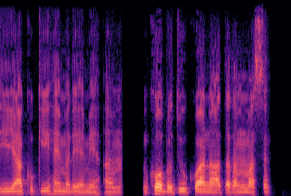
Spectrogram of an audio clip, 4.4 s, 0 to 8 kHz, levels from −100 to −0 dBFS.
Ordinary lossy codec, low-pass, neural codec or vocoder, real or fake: none; none; codec, 16 kHz, 0.4 kbps, LongCat-Audio-Codec; fake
